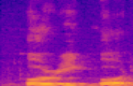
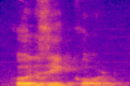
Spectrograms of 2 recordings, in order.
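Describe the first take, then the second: First: The middle consonant is a retroflex r sound. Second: The middle consonant is a plain z sound. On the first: The speaker calls it right. "but actually the sound is a Ra" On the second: The speaker calls it wrong. "Most of them who are not aware of this sound will pronounce it as"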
